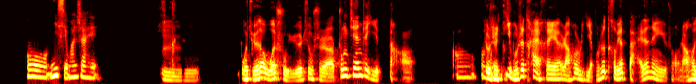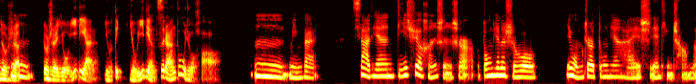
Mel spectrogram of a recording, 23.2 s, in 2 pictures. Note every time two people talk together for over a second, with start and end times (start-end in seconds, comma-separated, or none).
none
